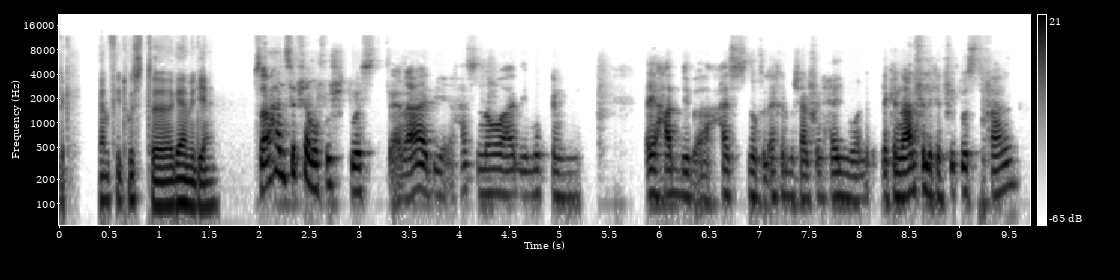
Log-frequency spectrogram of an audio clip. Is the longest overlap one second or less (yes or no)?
yes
